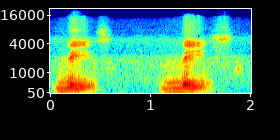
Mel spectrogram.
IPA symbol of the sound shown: ð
